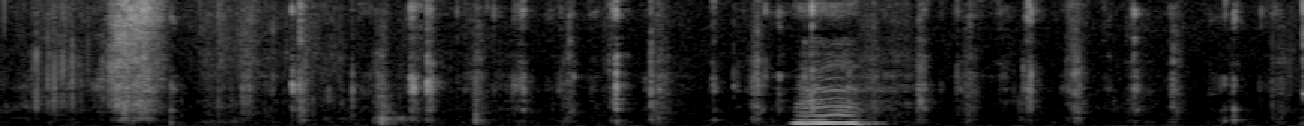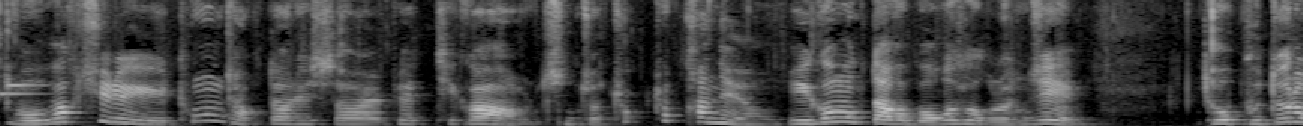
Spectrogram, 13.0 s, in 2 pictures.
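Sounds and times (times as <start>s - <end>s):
crunchy bite into burger: 0.0s - 4.0s
wet chewing: 0.1s - 6.5s
person humming mm: 3.9s - 4.5s.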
